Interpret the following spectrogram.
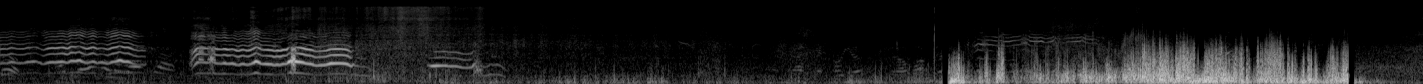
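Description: A child squealing, high and wavering, in two long stretches over the first few seconds. About ten seconds in, a loud rushing noise starts suddenly, runs about four seconds and cuts off abruptly; it is the loudest sound.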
